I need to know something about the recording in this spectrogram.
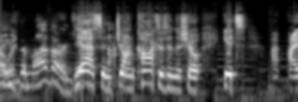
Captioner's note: chuckling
